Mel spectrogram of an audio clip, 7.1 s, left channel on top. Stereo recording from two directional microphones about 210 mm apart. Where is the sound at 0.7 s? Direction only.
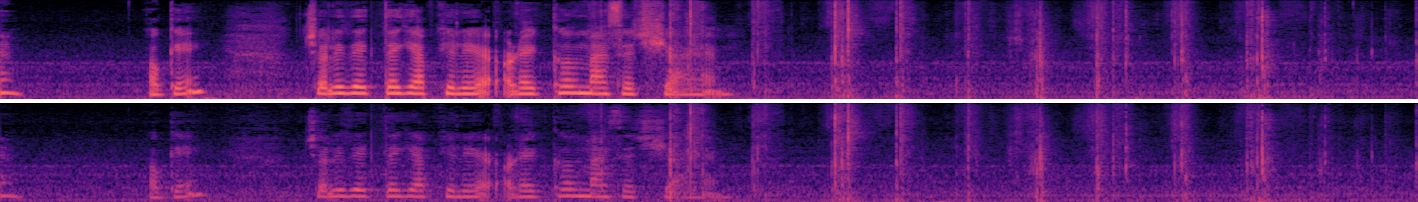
55° left (ahead or behind).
